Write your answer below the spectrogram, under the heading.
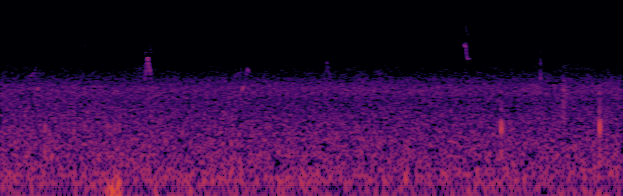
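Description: Faint open-air quiet with a few brief, high bird chirps scattered over a low hiss, and one soft low thump about a second and a half in.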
